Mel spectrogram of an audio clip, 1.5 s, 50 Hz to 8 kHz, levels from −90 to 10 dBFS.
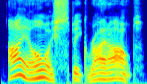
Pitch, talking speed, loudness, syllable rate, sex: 195 Hz, 205 wpm, -15 LUFS, 4.6 syllables/s, female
